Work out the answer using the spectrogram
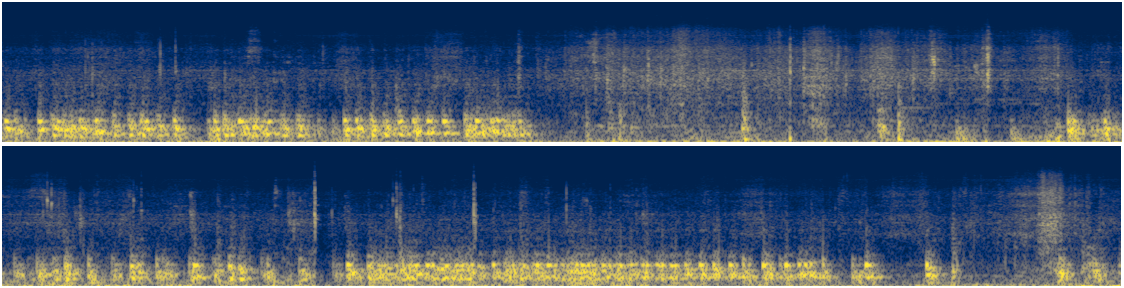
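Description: Passenger train carriage moving off at low speed: a steady rumble from the wheels on the track, broken by many irregular clicks, knocks and rattles.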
